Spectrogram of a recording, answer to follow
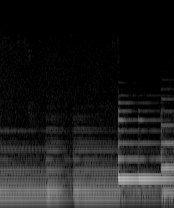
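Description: Slow instrumental background piano music: held chords, with new notes struck every half second or so.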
